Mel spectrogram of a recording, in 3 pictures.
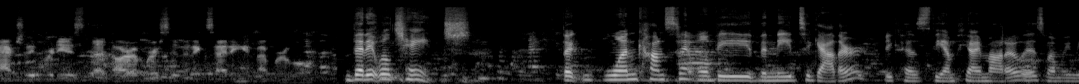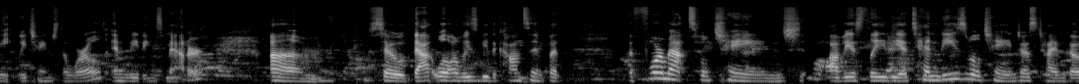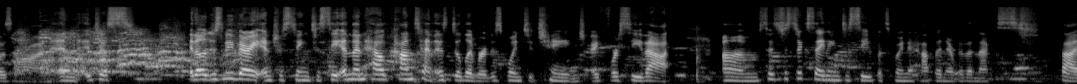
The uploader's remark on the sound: In this episode, we're coming to you from the 2023 MPI Cascadia Educational Conference in Blaine Washington. The MPI Cascadia Educational Conference (CEC) is a joint regional conference for the Oregon and Washington State Chapters of Meeting Professionals International.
